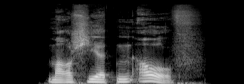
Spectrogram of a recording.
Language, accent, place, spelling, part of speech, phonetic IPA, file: German, Germany, Berlin, marschierten auf, verb, [maʁˌʃiːɐ̯tn̩ ˈaʊ̯f], De-marschierten auf.ogg
- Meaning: inflection of aufmarschieren: 1. first/third-person plural preterite 2. first/third-person plural subjunctive II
